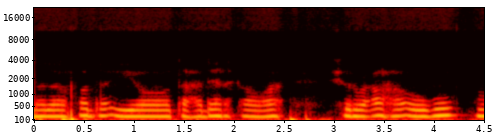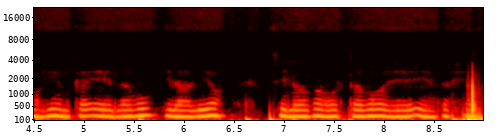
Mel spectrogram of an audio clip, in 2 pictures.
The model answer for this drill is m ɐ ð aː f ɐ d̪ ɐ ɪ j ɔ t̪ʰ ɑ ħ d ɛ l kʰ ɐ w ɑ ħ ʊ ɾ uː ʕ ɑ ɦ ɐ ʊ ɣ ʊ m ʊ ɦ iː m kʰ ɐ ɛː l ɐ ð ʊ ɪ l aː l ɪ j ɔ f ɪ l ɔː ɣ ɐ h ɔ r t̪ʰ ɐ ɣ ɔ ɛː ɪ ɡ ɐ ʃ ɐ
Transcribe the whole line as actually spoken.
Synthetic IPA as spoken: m ɐ ð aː f ɐ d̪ ɐ i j ɔ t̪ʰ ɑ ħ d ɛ r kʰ ɐ w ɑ ʃ ʊ ɾ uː ʕ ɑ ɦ ɐ ʊ ɣ ʊ m ʊ ɦ iː m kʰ ɐ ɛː l ɐ ɣ ʊ ɪ l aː l ɪ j ɔ s ɪ l ɔː ɣ ɐ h ɔ r t̪ʰ ɐ ɣ ɔ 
